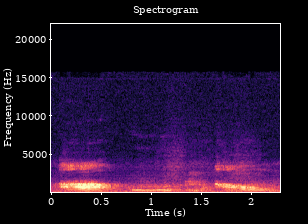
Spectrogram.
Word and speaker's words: Aum: Aum is the four syllable element, is the four element syllable, A is the birth. U is of coming into being, and mm is the dissolution. Ah, oom.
